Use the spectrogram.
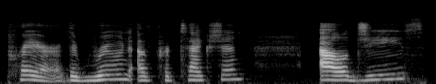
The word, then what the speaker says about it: Algiz: Algiz, it's spelled Algiz, the letter Z.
